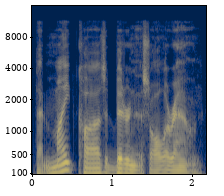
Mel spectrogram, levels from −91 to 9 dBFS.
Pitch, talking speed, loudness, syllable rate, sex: 95 Hz, 190 wpm, -17 LUFS, 5.4 syllables/s, male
